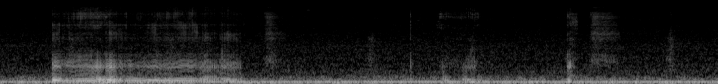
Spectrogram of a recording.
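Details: Sleeping dog snoring: a rattling, growly snore over a steady low rumble, followed by softer breathing noises.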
